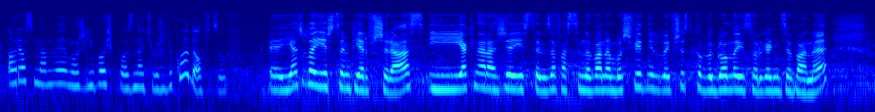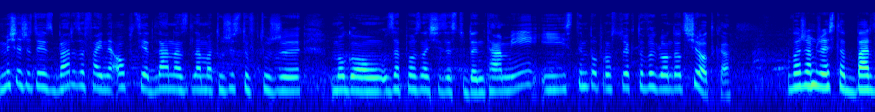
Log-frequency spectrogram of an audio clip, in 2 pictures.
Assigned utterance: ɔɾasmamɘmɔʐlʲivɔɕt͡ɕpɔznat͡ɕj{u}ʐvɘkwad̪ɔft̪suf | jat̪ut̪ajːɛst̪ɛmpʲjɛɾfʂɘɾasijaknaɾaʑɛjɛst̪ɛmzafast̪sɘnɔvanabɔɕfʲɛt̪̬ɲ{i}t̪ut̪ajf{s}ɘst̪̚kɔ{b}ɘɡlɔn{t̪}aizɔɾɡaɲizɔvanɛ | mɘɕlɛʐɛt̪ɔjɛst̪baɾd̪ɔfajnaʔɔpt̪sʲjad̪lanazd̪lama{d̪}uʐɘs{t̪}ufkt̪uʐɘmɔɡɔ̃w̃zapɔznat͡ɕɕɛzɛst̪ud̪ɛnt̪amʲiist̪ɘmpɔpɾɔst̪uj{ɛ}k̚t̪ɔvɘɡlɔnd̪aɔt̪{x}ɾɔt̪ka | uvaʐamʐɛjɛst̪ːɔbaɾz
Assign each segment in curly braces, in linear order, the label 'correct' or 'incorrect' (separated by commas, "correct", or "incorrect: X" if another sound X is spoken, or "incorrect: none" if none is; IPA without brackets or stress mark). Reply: correct, incorrect: ɛ, incorrect: ʂ, incorrect: v, incorrect: d̪, incorrect: t̪, correct, incorrect: a, incorrect: ɕ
